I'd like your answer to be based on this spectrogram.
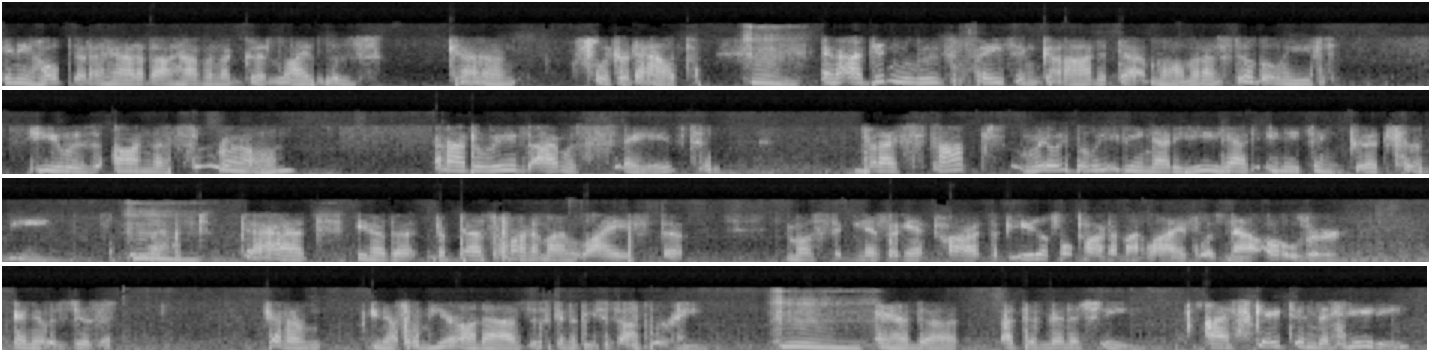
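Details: Man, former rock band lead singer, diagnosed with spasmodic dysphonia (involuntary spasms of the muscles around the larynx) that left him unable to sing; spasmodic dysphonia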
